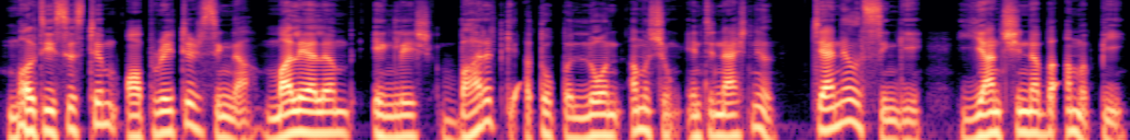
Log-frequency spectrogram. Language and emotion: Manipuri, neutral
